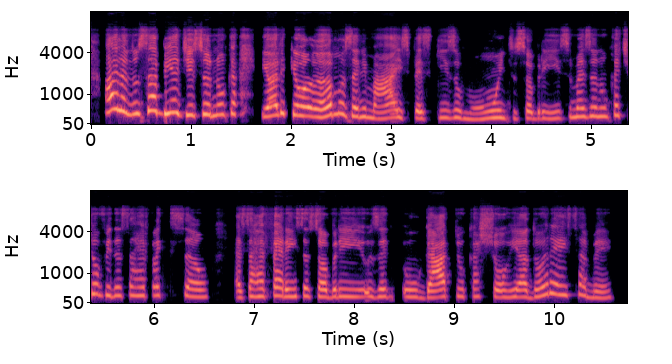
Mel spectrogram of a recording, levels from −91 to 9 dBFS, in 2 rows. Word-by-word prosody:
Olha, 470 Hz, -1 st, +7 dB
não 365 Hz, +1 st, +3 dB
sabia 395 Hz, -3 st, +6 dB
disso, 325 Hz, 0 st, +3 dB
eu 340 Hz, -, +4 dB
nunca 340 Hz, +3 st, 0 dB, 0.3 s
e 280 Hz, -, +4 dB
olha 325 Hz, +5 st, +4 dB
que 345 Hz, -, +1 dB
eu 315 Hz, -, +5 dB
amo 295 Hz, +5 st, +6 dB
os 325 Hz, -, -2 dB
animais, 235 Hz, -3 st, +1 dB
pesquiso 230 Hz, +2 st, -4 dB
muito 210 Hz, +3 st, -3 dB
sobre 215 Hz, 0 st, -3 dB
isso, 210 Hz, +4 st, -7 dB
mas 275 Hz, +1 st, 0 dB
eu 290 Hz, -, 0 dB
nunca 280 Hz, +3 st, -2 dB
tinha 330 Hz, +2 st, -2 dB
ouvido 280 Hz, -3 st, -4 dB
essa 275 Hz, +1 st, -5 dB
reflexão, 270 Hz, -3 st, -4 dB, 0.2 s
essa 210 Hz, +4 st, -4 dB
referência 245 Hz, +1 st, -1 dB
sobre 235 Hz, 0 st, -2 dB
os 235 Hz, -, -6 dB
e 240 Hz, -1 st, -2 dB
o 230 Hz, -1 st, -3 dB
gato 215 Hz, +4 st, +2 dB
e -, -, -5 dB
o -, -, -8 dB
cachorro 230 Hz, -2 st, -5 dB
e 230 Hz, -, -2 dB
adorei 285 Hz, -, -1 dB
saber. 215 Hz, -9 st, -7 dB
245 Hz, 205 wpm, -18 LUFS, 225-300 Hz, 0.3 s, Olha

